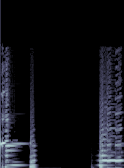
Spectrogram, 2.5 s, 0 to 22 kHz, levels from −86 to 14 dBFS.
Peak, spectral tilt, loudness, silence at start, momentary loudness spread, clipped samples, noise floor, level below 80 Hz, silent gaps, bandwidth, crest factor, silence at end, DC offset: 0 dBFS; -2.5 dB/octave; -14 LUFS; 0 s; 10 LU; under 0.1%; -88 dBFS; -52 dBFS; none; 16 kHz; 14 dB; 0 s; under 0.1%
